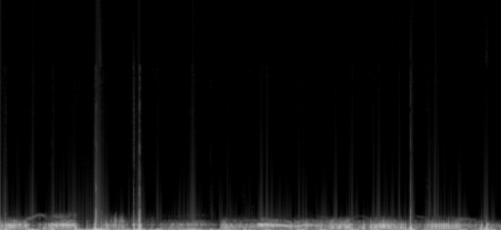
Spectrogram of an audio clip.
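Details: Lung sounds recorded in a clinical setting for an auscultation quiz: continuous low, musical whistling with each breath, wheezing from narrowed airways.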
